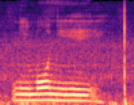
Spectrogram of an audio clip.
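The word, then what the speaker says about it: pneumonia: कोकस निमोनिया में आपको जैसा पता है कि पी हमेशा साइलेंट रहता है, निमोनिया।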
